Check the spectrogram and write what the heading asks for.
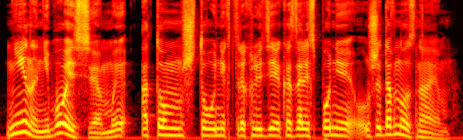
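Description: A brisk, decisive young girl speaks up firmly, as a man reads her part. Her lines sit above a man's usual pitch. The sound is dry, with no room echo. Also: big pitch swings. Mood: reassuring.

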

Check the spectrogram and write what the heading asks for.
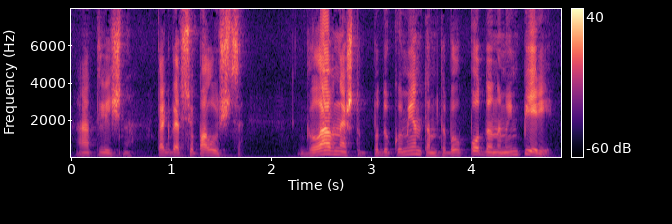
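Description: A man reading an audiobook, voicing a sharp-tongued young unicorn mare who mocks and teases. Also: mid-range voice, fairly quick, voice pushed down, lightly acted. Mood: explaining. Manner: sarcastic, mocking.

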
